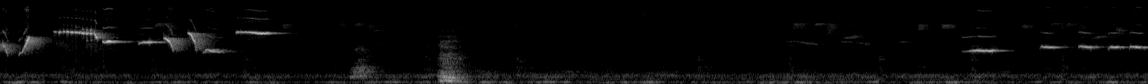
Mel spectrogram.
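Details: Thick-billed white-eye singing at ease: a burst of quick sliding whistles, then a pause with a couple of knocks, then soft high notes and a run of level whistled notes near the end.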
